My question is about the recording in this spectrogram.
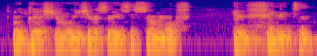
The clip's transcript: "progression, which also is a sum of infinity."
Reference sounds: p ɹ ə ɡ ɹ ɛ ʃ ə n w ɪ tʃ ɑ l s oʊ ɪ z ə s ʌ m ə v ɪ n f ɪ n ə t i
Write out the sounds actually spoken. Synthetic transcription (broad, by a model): p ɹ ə ɡ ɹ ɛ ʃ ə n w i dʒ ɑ n s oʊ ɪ s ə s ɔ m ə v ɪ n f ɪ n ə t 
